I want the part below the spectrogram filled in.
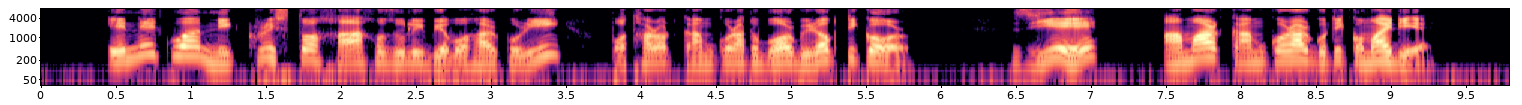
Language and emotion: Assamese, angry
